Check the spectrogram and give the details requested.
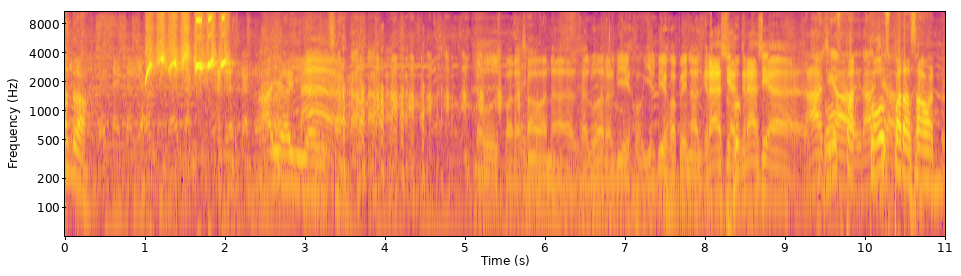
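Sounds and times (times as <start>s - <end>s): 
speech: 0.0s - 11.0s
laughter: 0.3s - 1.1s, 1.9s - 6.0s
person whistling short high wavering shrill notes: 1.0s - 2.1s.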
